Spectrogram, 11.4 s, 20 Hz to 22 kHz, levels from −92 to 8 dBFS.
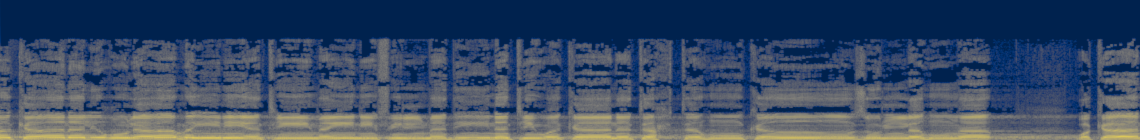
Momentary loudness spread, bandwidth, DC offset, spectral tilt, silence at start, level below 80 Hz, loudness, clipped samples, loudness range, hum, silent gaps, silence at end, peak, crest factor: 7 LU; 16 kHz; under 0.1%; -4.5 dB/octave; 0 s; -58 dBFS; -14 LUFS; under 0.1%; 4 LU; none; none; 0 s; 0 dBFS; 14 dB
